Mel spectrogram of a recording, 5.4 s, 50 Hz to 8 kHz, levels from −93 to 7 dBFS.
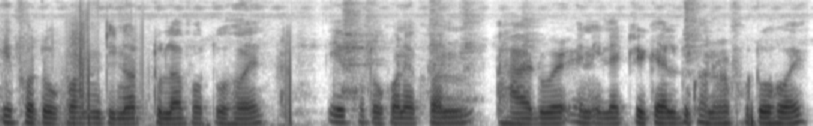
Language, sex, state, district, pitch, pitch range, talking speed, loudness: Assamese, male, Assam, Sonitpur, 130 Hz, 125-135 Hz, 175 wpm, -18 LUFS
